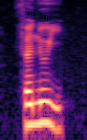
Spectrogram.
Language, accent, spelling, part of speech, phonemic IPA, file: French, France, fenouil, noun, /fə.nuj/, LL-Q150 (fra)-fenouil.wav
- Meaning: fennel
